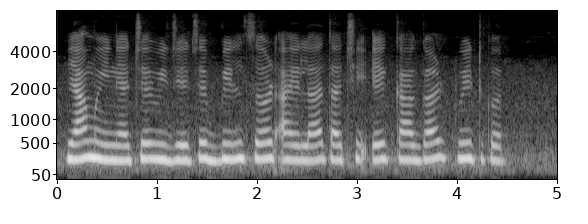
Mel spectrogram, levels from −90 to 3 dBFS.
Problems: constant background noise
